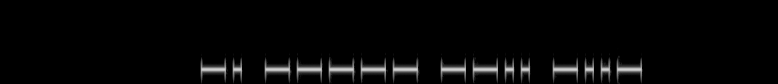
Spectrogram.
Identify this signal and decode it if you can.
Morse code, heard as a keyed tone, about 15 wpm, 700 Hz. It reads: N0ZX
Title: USA Call Signs - 4 Characters - 15wpm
